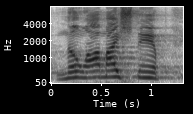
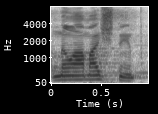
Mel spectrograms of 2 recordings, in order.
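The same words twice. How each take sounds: First: It is said with strong, earnest conviction. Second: It is said in a plain, ordinary way. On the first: The speaker calls it right. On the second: The speaker calls it wrong.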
